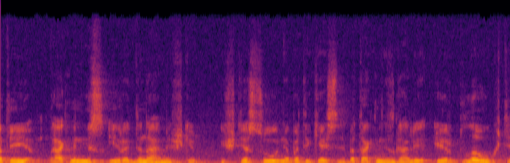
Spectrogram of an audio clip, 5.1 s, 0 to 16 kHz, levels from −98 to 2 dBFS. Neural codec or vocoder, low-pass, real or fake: none; 14.4 kHz; real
